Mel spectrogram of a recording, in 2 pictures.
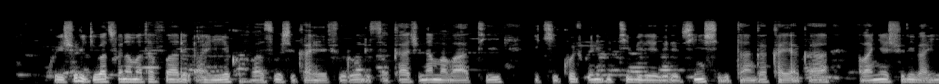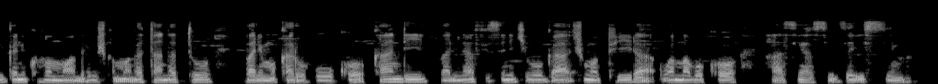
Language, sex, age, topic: Rundi, male, 25-35, education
